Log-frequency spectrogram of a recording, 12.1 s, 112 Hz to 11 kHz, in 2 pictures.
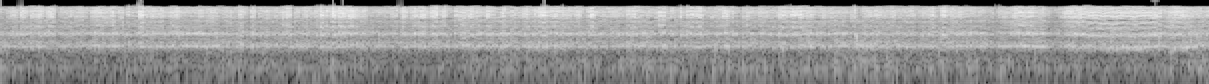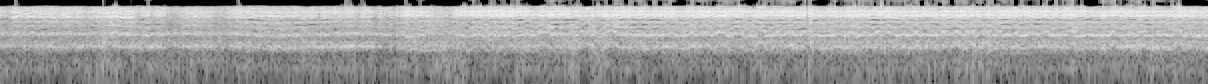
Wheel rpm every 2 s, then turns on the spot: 230, 230, 230, 230, 200, 190.
none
